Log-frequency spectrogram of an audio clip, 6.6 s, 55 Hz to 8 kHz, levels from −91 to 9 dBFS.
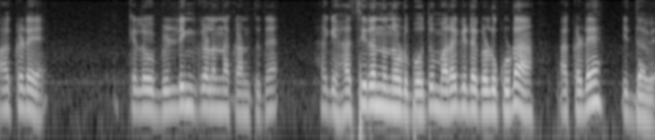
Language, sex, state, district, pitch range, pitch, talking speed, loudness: Kannada, male, Karnataka, Dakshina Kannada, 155-175 Hz, 165 Hz, 135 wpm, -17 LUFS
